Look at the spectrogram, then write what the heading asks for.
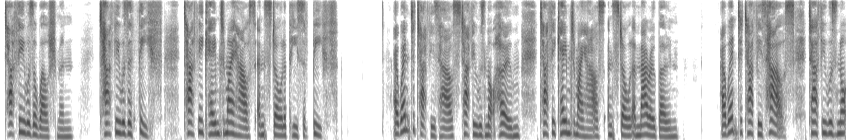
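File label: Taffy was a Welshman, female British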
